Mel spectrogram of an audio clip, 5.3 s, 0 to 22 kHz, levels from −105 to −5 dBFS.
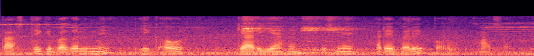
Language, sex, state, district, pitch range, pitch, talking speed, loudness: Hindi, male, Uttar Pradesh, Lucknow, 105-130 Hz, 110 Hz, 145 wpm, -22 LUFS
